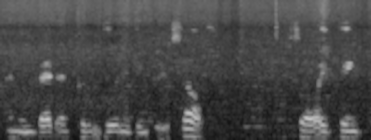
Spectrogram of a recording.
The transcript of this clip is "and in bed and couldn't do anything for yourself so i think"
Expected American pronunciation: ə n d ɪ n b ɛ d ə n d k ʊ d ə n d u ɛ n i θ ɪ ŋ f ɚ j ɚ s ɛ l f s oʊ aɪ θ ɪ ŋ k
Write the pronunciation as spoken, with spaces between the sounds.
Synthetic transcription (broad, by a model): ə n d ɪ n b ɛ d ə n k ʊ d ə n d u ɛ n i t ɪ ŋ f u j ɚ s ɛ l f s oʊ aɪ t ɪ ŋ k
